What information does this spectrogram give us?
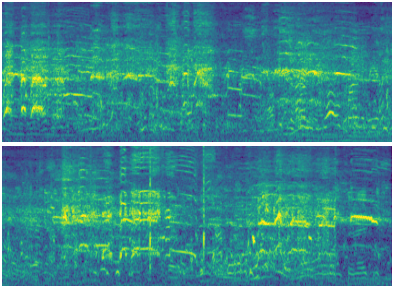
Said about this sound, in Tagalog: Sunoy nga manok.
